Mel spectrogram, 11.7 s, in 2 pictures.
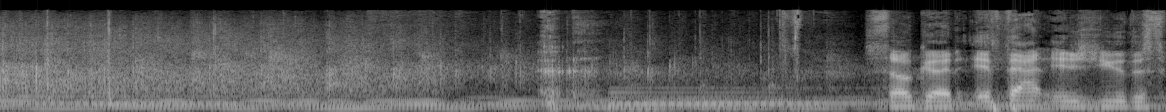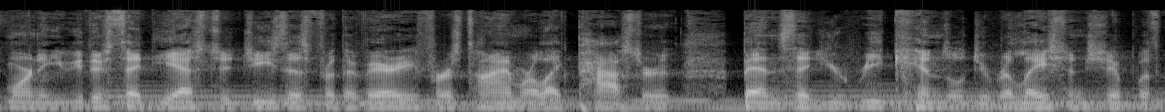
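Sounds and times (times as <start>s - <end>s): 
audience applause: 0.0s - 4.1s
speech: 4.4s - 11.6s.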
